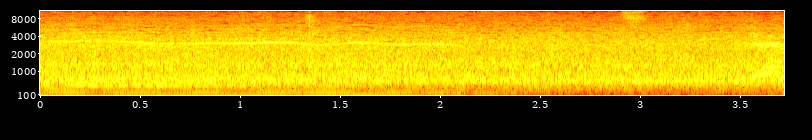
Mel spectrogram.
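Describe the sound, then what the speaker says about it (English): A home crowd at a college football game roars in a steady, dense wash of cheering that fills the space, with a voice talking over the din. "how nice is it to have the home crowd going absolutely bananas?"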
